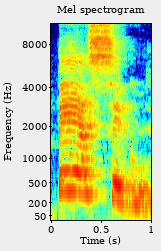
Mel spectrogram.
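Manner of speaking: teacher's strong opening beat on "Pêssego"; stressed first syllable. Shown as a demonstration. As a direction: punch the Pês in "Pêssego", let the rest fall. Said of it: "o pês".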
